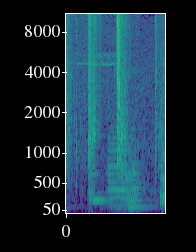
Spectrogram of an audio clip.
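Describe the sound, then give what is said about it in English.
Three heavy, thudding stomps land about half a second apart, loud, as Wu Jing stomps toward Ba Jie's voice, while sustained musical tones hum underneath between the steps. “Meanwhile, Wu Jing stomped toward Ba Jie's voice.”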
